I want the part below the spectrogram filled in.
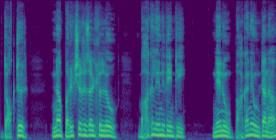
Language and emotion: Telugu, fearful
